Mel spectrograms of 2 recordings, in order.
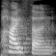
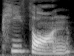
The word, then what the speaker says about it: Python: Next up, Python. It's not Python. The correct way is Python. Pie like a pie, you know, the apple pie.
